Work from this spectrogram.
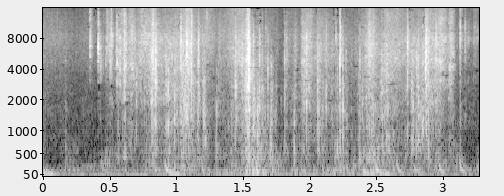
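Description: A large, thin printed tracing-paper blueprint sheet is lifted off a lit table, held up in both hands, and flexed and shaken. It gives a steady run of dry, bright crinkling and crackling, with sharper snaps around the middle over a soft low rustle from the handling.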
